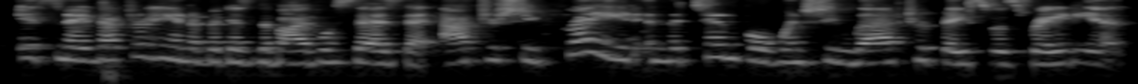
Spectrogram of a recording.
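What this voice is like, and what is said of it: Very Southern American accent. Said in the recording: “I'm from South Carolina, so I have a very Southern accent.”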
